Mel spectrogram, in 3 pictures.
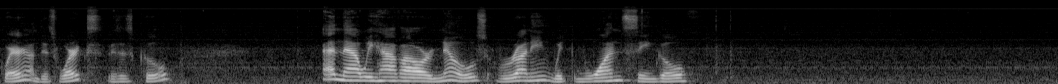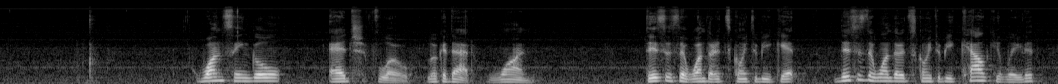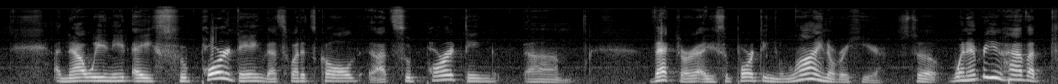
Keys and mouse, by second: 1.8 alt+a, 6.5 click, 7.3 g, 11.6 alt+a, 12.8 alt+a, 13.0 click, 13.2-14.1 middle drag, 14.1-14.7 shift+drag, 14.7-16.4 shift+middle drag, 16.4 click, 16.6-17.3 shift+middle drag, 17.3 shift+click, 17.4-24.8 shift+middle drag, 23.9 alt+a.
